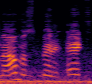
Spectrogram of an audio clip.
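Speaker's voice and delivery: ordinary delivery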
